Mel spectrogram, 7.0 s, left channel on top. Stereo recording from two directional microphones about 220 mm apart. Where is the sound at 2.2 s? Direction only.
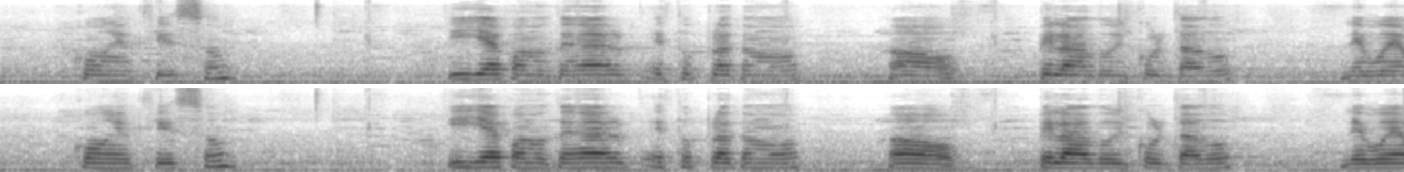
30° right (ahead or behind).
